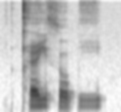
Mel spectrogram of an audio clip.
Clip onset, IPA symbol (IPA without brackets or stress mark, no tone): qʰ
